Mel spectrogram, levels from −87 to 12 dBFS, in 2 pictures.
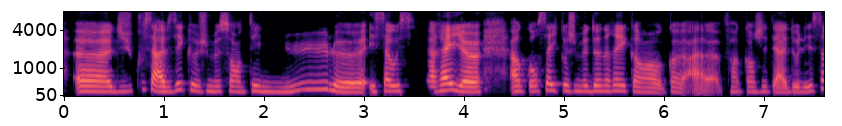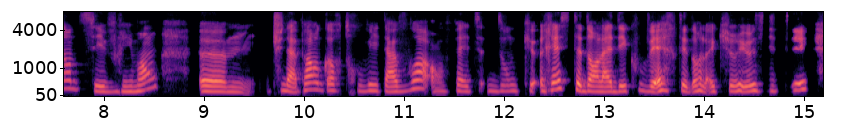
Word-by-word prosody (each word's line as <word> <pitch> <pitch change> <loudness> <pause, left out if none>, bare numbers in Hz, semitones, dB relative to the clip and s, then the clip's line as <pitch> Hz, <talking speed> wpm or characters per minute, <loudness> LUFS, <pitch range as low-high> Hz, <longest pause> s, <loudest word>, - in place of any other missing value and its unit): Heu, 185 -1 +5
du 180 +2 -7
coup 245 - -18
ça 255 - +5
faisait 180 +7 -1
que 225 -4 -4
je 190 +1 -7
me 185 - -5
sentais 185 +1 -3
nulle, 215 +10 -5
heu, 165 -2 +4
et - - -3
ça 195 +2 0
aussi 195 +2 -4
pareil, 210 +4 +6
heu, 175 -1 +8 0.3
un 190 +1 +3
conseil 190 +4 -2
que 215 - -3
je 195 0 -5
me 195 - -3
donnerais 200 +1 0
quand 160 -6 -2
quand, 170 - -5
heu, - - -6
à - - -3
heu, - - -11
enfin, 170 0 -11
quand 175 0 -7
j'étais 175 +1 -6
adolescente, 200 +12 -2
c'est 195 -10 -3
vraiment, 180 - -3 0.4
hem: 180 -3 +3 0.2
«Tu 215 - -3
n'as 200 - +2
pas 235 +3 +2
encore 220 -2 -4
trouvé 205 +1 -7
ta 175 0 +2
voie, 270 +11 0
en - - -11
fait, 185 0 -7
donc 200 - -8
reste 280 +3 +2
dans 190 -2 +4
la 175 0 +4
découverte 190 +3 +2
et - - +3
dans 185 +3 0
la 180 - -3
curiosité». 205 +5 0
190 Hz, 205 wpm, -23 LUFS, 180-215 Hz, 0.4 s, heu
